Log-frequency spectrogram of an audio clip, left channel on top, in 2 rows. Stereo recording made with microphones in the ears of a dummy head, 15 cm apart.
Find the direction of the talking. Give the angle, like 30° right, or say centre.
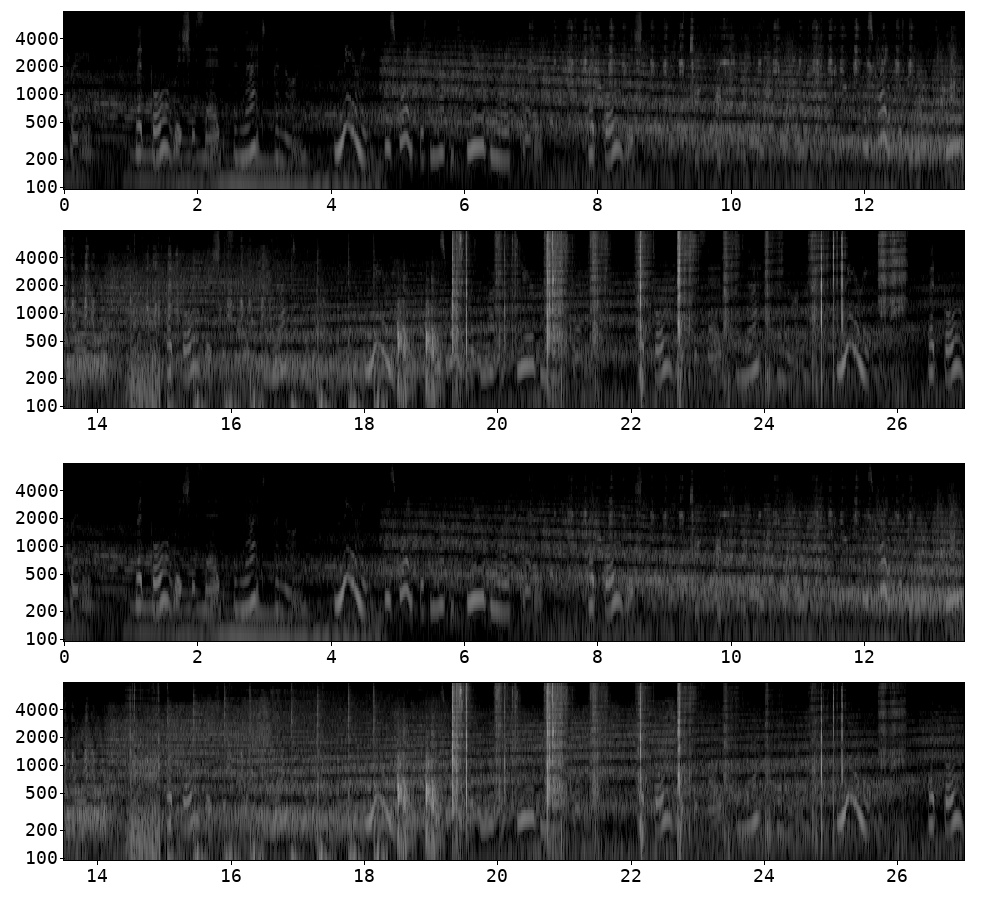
60° left.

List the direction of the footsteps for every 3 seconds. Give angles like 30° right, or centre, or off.
off, off, off, off, 80° right, 70° right, 30° right, 30° left, 50° left.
